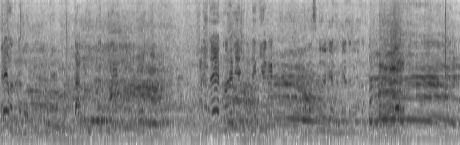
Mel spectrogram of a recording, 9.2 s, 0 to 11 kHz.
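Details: Repeated moos of Sahiwal cattle, bull calves on sale at a market visited by a Shariatpur farmer on 16 June 2025; overlapping lowing calls rise and fall amid a crowd's murmur.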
